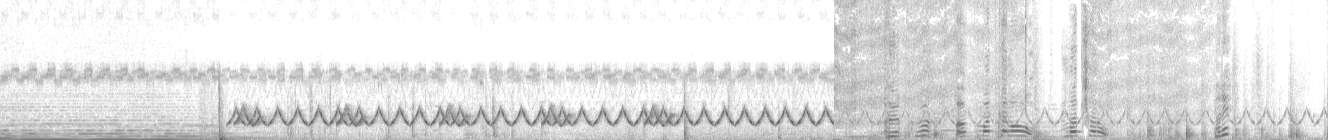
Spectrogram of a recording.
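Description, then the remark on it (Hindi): A car alarm blares with a rapidly warbling, rising-and-falling electronic tone, looping steadily before switching to a choppier, chirping pattern of alternating pitches. “गाड़ी की आवाज है, माफ कीजिएगा।”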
